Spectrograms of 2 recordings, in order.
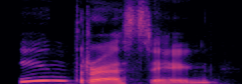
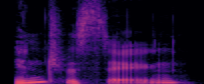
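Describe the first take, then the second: First: Interesting with an upward curious lift at the end; rising interest. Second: Interesting said softly to herself; quiet murmur. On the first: Streamer reacting to a chat fact, rising. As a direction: let Interesting rise with curiosity. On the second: Streamer musing over a chat fact, quietly. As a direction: murmur Interesting under your breath. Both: Real, not acted.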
